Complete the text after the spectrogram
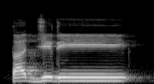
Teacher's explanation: یا مدہ کو 1 الف کے برابر کھینچ کر پڑھیں گے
